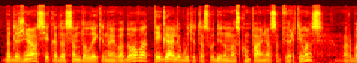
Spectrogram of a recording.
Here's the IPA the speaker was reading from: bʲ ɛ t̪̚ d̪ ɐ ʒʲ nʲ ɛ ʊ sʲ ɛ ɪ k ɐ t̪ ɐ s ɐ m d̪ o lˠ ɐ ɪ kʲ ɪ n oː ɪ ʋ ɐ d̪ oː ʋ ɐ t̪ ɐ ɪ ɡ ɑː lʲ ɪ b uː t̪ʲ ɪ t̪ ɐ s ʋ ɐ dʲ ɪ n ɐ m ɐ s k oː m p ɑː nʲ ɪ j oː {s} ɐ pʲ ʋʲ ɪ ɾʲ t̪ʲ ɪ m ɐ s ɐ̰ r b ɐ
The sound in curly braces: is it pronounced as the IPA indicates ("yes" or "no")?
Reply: yes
